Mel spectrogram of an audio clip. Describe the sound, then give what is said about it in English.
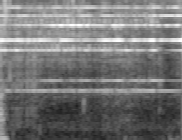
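A phone ringing: a steady, high electronic ringtone made of sustained bright tones that hold without pause, fairly faint, with no voices. “I forgot to turn off my phone.”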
